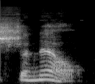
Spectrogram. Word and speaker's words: Chanel: hear a girl saying my name is chanel like the designer it's not coco chanel it's a different but it's a young girl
